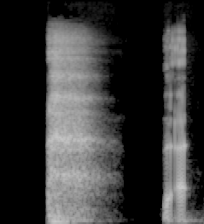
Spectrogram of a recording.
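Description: A man's breathy sigh into a close microphone about half a second in, fading out within half a second, followed near the end by a brief voiced sound as he starts to speak.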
